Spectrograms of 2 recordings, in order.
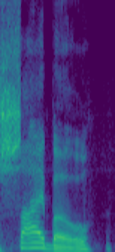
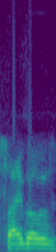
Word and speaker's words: SIBO: SIBO. I guess I'm saying that correctly, S-I-B-O, which stands for Small Intestinal Bacterial Overgrowth.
